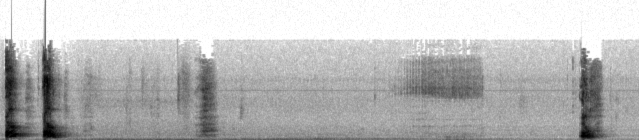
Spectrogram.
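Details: Pet dog Zoey fires two quick barks at the start, a softer one a couple of seconds later and another sharp bark near the end, over a steady low rumbling background noise.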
